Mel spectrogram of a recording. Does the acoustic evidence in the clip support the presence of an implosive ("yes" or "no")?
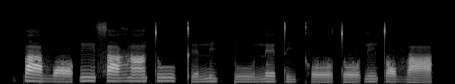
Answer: yes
